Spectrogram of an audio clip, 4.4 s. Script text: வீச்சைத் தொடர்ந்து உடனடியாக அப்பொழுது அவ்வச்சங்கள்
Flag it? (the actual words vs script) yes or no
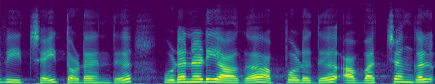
no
